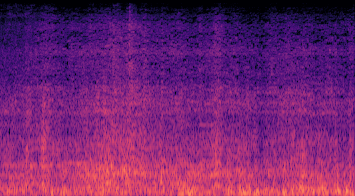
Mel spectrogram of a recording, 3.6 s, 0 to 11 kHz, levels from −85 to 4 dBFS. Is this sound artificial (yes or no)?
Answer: yes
